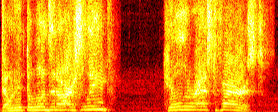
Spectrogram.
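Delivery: very high, shrill, high-pitched shout. Ordering the party in the middle of a fight: in-character shout. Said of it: "shout out".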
